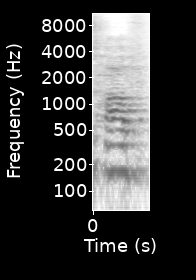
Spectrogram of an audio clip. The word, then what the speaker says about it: half: Next is half, HALF, तो इसमें L silent है.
